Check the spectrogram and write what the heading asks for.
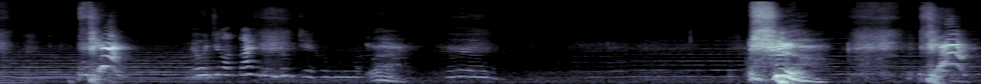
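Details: Repeated sneezing: two loud, sharp sneeze bursts with short vocal sounds between them, then a quieter third burst.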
